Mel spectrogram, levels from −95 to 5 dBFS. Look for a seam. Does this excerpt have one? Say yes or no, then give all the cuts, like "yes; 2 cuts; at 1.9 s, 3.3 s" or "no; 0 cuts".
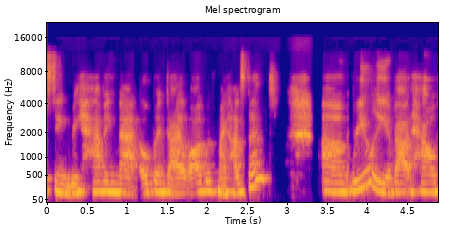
yes; 1 cut; at 3.8 s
